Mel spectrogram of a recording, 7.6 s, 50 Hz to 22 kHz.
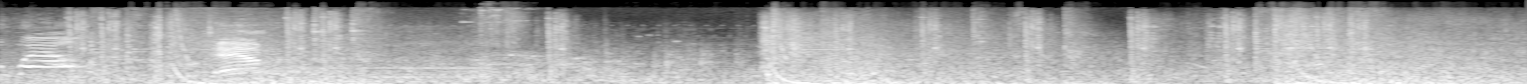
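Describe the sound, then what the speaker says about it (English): Tank cannon shots and volleys of gunfire in Saints Row (2022) combat, heavy blasts at about 1 and 4 seconds over dense continuous shooting and mechanical clatter, with a voice speaking over it. "Just straight up buffing these tank shots."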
